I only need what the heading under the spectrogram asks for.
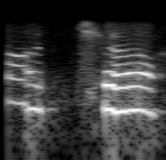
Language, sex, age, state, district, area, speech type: Urdu, male, 30-45, Uttar Pradesh, Gautam Buddha Nagar, rural, conversation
